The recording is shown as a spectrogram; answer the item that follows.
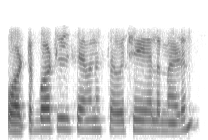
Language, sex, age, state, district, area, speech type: Telugu, female, 45-60, Andhra Pradesh, N T Rama Rao, rural, conversation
